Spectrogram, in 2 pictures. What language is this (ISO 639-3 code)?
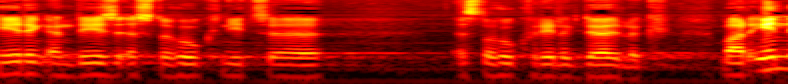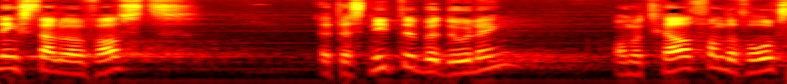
nld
